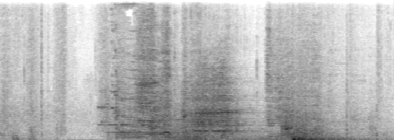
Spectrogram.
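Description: A metal roller shutter rattles as it rolls down.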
